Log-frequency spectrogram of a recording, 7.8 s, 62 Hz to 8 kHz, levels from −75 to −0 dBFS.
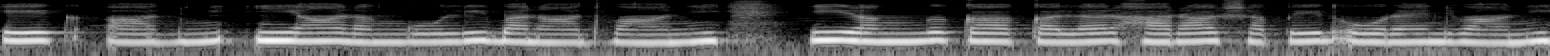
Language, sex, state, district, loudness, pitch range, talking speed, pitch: Hindi, female, Bihar, East Champaran, -15 LUFS, 215-235 Hz, 110 wpm, 225 Hz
